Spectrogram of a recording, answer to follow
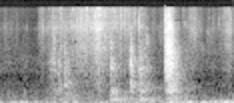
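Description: Plastic wrapping crinkling and rustling as a wrapped disc golf basket part is handled, with scattered light clicks and a louder crinkle near the end, over a steady low rumble.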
